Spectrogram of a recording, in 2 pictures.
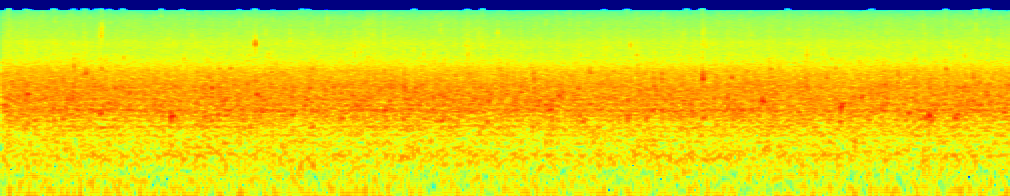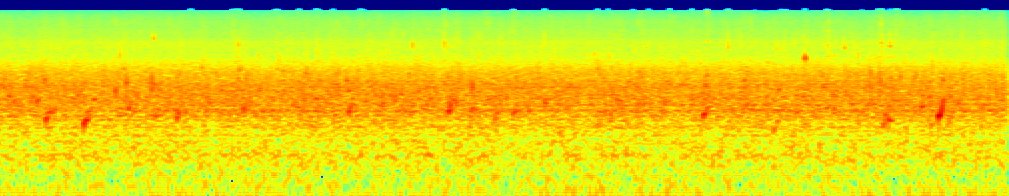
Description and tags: Small stream trickling with small waterfall close by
